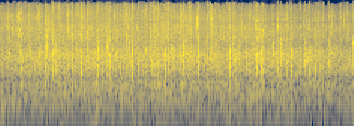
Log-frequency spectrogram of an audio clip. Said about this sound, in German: Ist das nicht wunderbar? Gib mal dem Herrn einen Applaus.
